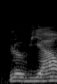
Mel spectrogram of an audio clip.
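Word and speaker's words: Lauviah: Donc vous voyez, Lovia, on a l'idée de love. Bon, ça s'écrit pas comme ça s'écrit L-A-U-V-I-A-H.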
